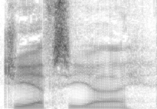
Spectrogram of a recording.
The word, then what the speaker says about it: GFCI: Oh, and I changed out a GCFI. I always say it wrong. – GFCI. – Fuck. Okay, so my instinct said GFCI, but I always say it wrong. So I went with the double faint with the GCFI, and I was wrong.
